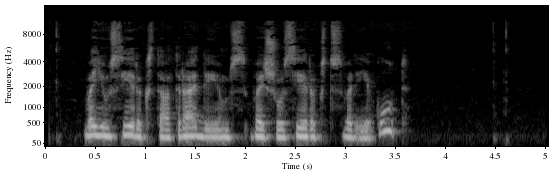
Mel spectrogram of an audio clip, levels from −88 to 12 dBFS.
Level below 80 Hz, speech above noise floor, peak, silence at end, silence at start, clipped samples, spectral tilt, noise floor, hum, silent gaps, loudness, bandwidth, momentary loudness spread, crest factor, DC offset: -58 dBFS; 49 dB; -10 dBFS; 1.45 s; 0.4 s; under 0.1%; -6.5 dB/octave; -72 dBFS; none; none; -25 LUFS; 11.5 kHz; 6 LU; 16 dB; under 0.1%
